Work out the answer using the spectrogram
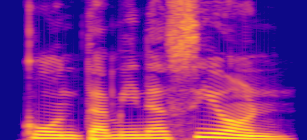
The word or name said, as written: contaminacion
